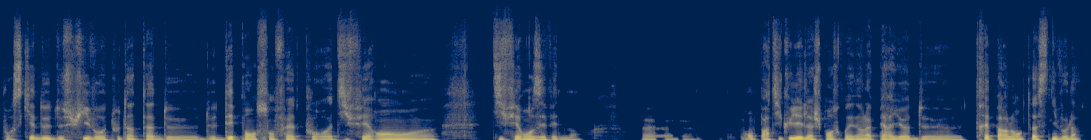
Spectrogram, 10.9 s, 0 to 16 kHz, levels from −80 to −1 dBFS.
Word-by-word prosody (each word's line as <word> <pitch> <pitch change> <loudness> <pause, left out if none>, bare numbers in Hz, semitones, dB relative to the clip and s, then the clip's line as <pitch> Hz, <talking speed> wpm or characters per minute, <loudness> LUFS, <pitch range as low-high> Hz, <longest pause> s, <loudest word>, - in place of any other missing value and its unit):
pour 95 -1 -9
ce - - -4
qui - - -2
est - - +2
de 105 -2 +1
de 100 +1 -4
suivre 105 +1 0
tout 105 +1 -10
un 110 - +2
tas 110 +1 -1
de 95 -2 -4
de 95 +2 -5
dépenses 120 +6 +2
en 95 - +1
fait 110 +3 -2
pour, 90 -1 -4
heu, 95 - -1
différents, 100 -1 +1
heu, - - -6 0.6
différents 110 -1 +1
événements. 90 -4 -4 0.6
Heu, 95 0 -5 0.9
en - - -2
particulier 120 -1 +3
là 105 -1 +4
je 100 - -1
pense 105 -1 0
qu'on 105 - -1
est - - +2
dans 100 - +2
la 100 - +2
période 95 -3 -1
très - - +3
parlante 110 +10 +2
à - - +8
ce 110 - -7
niveau-là, 105 +3 +1
100 Hz, 205 wpm, -22 LUFS, 95-110 Hz, 0.9 s, à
